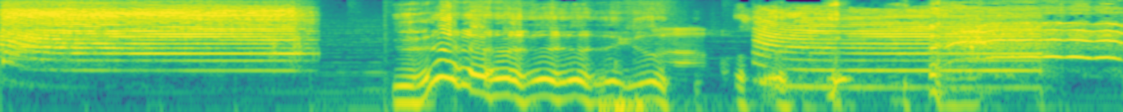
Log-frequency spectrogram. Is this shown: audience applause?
no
